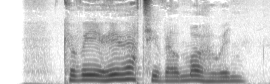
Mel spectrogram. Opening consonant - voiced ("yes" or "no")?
no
